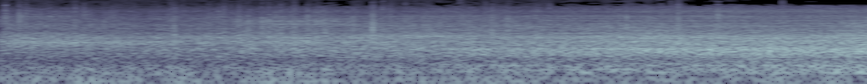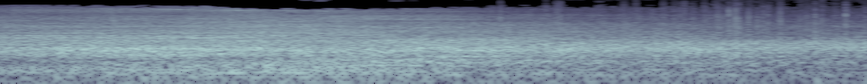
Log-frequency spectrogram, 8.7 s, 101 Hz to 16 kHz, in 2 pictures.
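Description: Road traffic passing close by: tyre and engine noise of cars and a car towing a caravan, swelling to its loudest a little past halfway as they go by, with a Volvo FH16 lorry approaching in the mix.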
